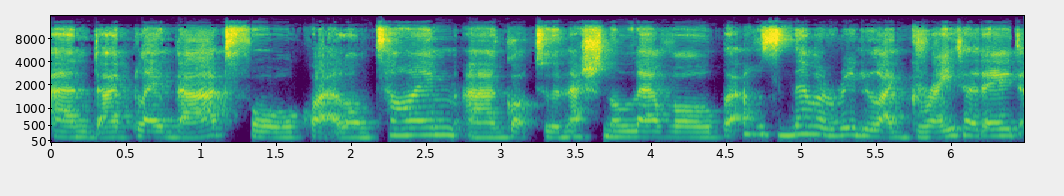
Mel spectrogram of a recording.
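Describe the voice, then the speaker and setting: Ordinary pitch variation and a moderate pace mark this speech in a Russian accent, with audible room echo. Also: woman. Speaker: snooker club owner and wellness entrepreneur. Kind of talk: podcast interview. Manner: hesitant, many fillers.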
